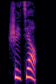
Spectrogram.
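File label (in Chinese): "睡觉", Chinese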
